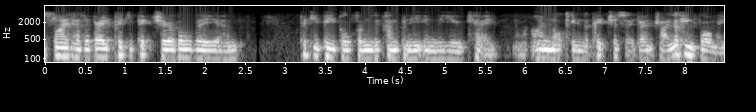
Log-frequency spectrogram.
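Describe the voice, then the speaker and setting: In an English accent, a man with a fairly low pitch and ordinary pitch variation talks at a fairly quick pace, with big swings in loudness. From England. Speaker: assistive technology distributor presenting software. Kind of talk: webinar presentation.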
